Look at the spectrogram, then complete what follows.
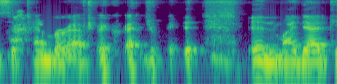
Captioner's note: laughter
